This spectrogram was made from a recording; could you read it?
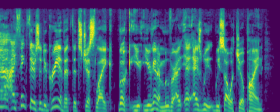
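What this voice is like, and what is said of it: Usual voice. Nothing is said of it.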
